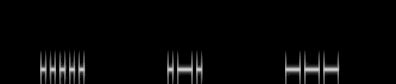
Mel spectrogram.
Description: Morse code, heard as a keyed tone, about 25 wpm, spaced as for 9 wpm, 690 Hz. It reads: 5RO
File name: Lesson 15e - Number 5 - Three Characters 25wpm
